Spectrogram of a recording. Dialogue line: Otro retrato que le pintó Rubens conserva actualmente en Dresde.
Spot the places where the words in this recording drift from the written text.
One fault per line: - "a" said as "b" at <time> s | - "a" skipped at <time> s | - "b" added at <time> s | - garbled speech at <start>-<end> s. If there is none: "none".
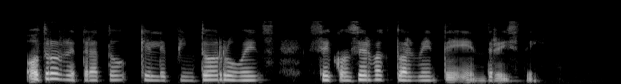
- "se" added at 3.1 s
